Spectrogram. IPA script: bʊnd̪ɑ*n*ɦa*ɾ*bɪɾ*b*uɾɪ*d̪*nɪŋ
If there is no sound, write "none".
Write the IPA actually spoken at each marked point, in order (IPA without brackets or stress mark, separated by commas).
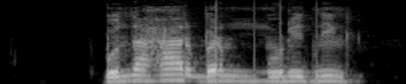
none, ɾ, m, d̪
